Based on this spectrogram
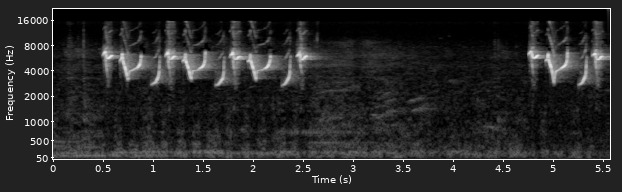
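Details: Cinereous tit, locally gelatik batu, singing loudly in the "wucit wucit" pattern: a burst of about seven quick down-up whistled notes, a pause of two seconds, then the same phrase starting again.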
